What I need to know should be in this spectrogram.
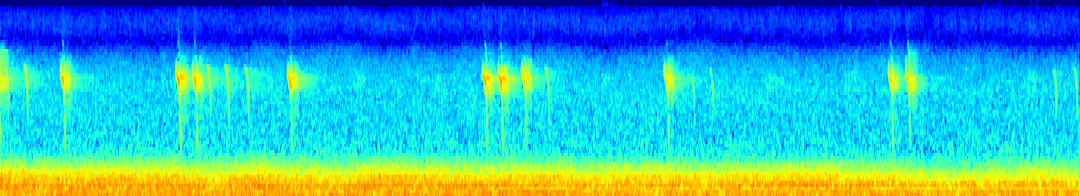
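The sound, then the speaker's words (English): A wild male bird sings in short bursts of high, bright chirps, clustered in quick groups every few seconds, over a constant heavy low rumble of background noise. “That male who was singing, he's perched back up there in that tree.”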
